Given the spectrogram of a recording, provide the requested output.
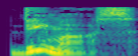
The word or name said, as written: demos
